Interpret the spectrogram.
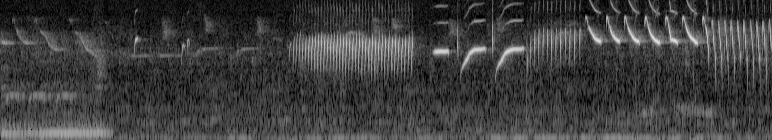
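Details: Belgian canary singing naturally: soft scattered notes and a low hum at first, then a loud buzzy trill, upward-sweeping whistles, a brief trill, clear down-slurred notes, and a final rapid trill.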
